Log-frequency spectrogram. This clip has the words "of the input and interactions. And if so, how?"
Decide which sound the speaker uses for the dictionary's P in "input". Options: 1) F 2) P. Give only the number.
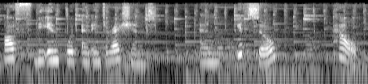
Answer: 2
